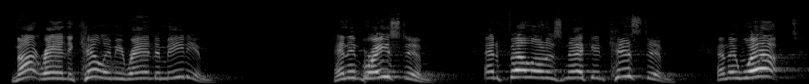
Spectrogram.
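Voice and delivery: high, loud preacher's climax; soaring pulpit fervor; impassioned preaching. Real, not acted. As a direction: lift it up and proclaim.

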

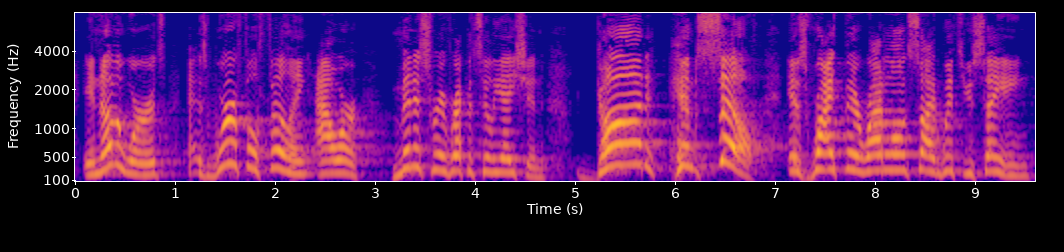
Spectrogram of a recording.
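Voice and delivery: loud, rising preacher's call; full-force preaching. Acted. Preacher stirring the church about God's message, loud and rising. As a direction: build it up and shout the praise.

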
